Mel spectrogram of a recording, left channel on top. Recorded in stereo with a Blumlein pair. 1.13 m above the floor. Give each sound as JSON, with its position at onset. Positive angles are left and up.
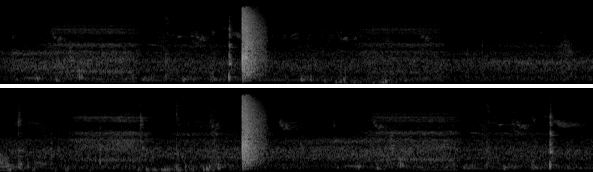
{"t": 2.4, "sound": "a clap", "azimuth_deg": 5, "distance_m": 0.6}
